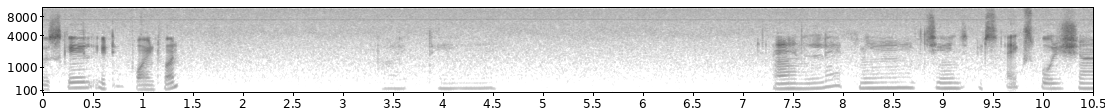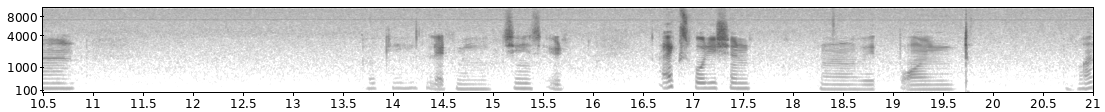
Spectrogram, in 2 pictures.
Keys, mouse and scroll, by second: 4.0 middle click, 5.3-6.6 middle drag, 10.1-11.8 drag, 17.0 g.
